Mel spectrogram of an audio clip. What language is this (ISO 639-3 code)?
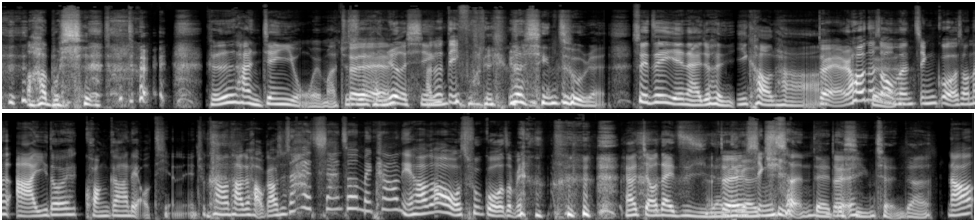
zho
